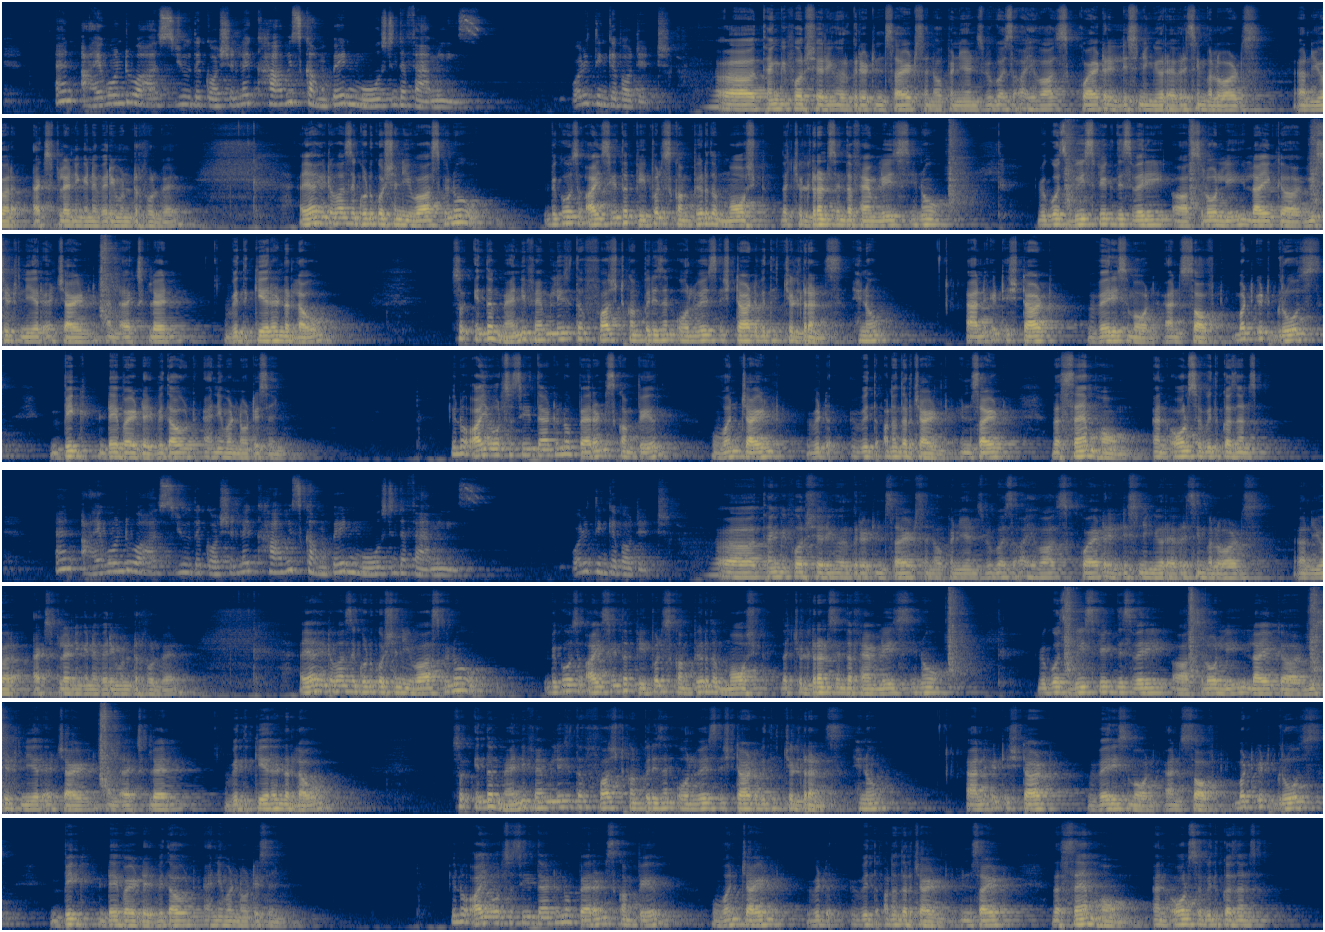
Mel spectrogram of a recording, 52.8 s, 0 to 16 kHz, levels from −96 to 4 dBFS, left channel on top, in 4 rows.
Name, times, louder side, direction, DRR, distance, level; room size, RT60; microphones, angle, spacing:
voice 1, 0.5-4.6 5.7-6.7, left 1 dB, 25° left, 1 dB, 1.2 m, -41 dB
voice 2, 7.0-12.6 12.9-15.0 16.2-18.0 18.6-22.6 23.6-28.2 28.6-29.7 30.9-35.3 36.1-36.9 37.3-39.5 40.1-42.5 44.1-46.2 46.7-47.4 47.7-49.7 50.1-52.2, left 2 dB, 45° left, 7 dB, 1.2 m, -32 dB
Rattle, 22.6-22.9 23.8-24.0 25.1-25.3 26.3-26.5 27.2-27.6, right 1 dB, 35° right, 2.7 m, -44 dB
26.0 x 9.7 x 4.4 m, 0.83 s
head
